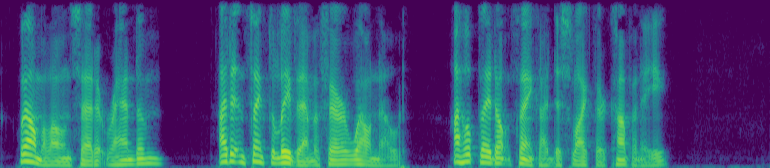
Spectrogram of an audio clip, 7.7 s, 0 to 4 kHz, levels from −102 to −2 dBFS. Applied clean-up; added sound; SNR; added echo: none; none; none; none.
